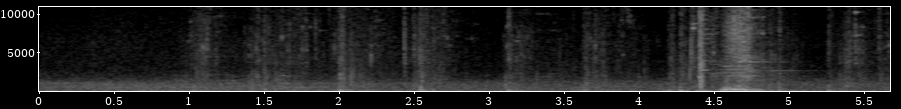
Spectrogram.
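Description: Heavy footsteps crunch on grass and earth.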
